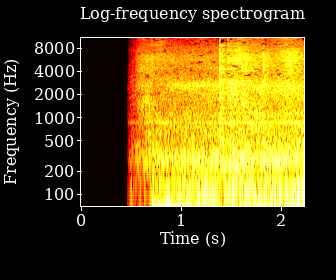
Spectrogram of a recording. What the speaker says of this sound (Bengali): আর এগুলোকে এবার দেখো ভালো করে ফ্রাই করে তুলে নিচ্ছে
